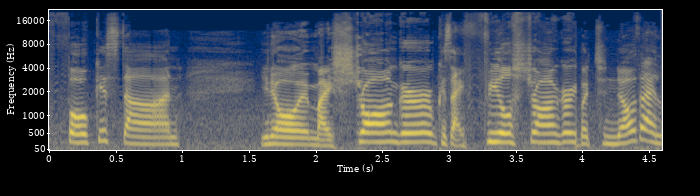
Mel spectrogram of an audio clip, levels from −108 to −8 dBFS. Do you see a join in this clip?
no; 0 cuts

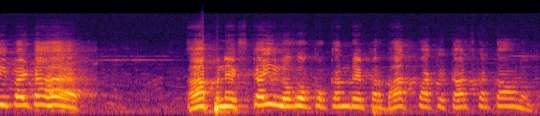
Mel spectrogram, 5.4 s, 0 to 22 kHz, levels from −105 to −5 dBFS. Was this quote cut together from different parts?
yes; 1 cut; at 0.9 s

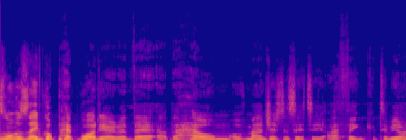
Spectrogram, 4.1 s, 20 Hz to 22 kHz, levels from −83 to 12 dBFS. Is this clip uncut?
yes; 0 cuts

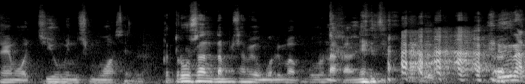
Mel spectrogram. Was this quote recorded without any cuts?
no; 1 cut; at 1.4 s

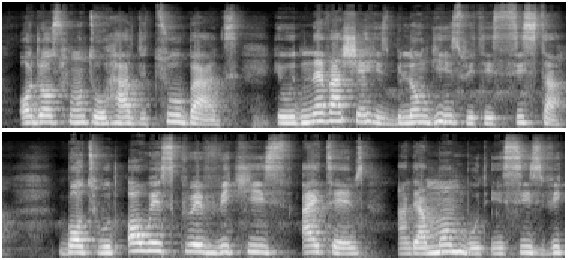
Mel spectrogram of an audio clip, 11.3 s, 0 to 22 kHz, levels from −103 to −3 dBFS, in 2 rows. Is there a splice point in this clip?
no; 0 cuts

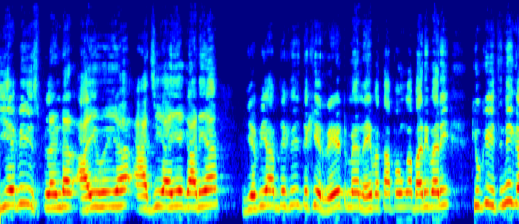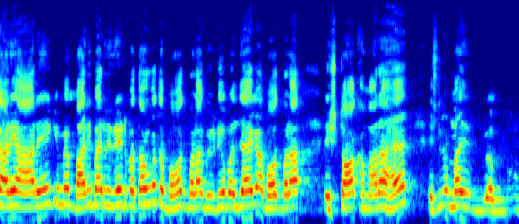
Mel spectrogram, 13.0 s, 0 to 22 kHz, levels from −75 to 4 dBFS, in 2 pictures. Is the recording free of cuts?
yes; 0 cuts

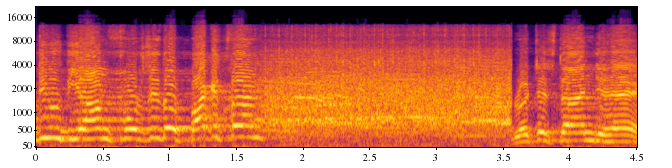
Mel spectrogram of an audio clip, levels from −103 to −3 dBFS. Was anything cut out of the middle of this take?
yes; 1 cut; at 3.6 s

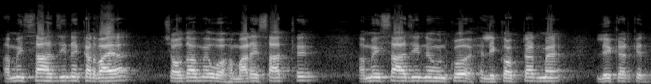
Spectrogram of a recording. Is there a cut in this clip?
no; 0 cuts

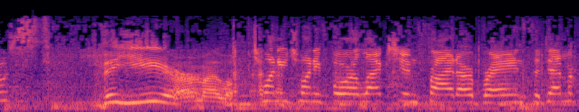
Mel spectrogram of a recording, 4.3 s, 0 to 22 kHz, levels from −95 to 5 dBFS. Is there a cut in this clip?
yes; 1 cut; at 1.7 s

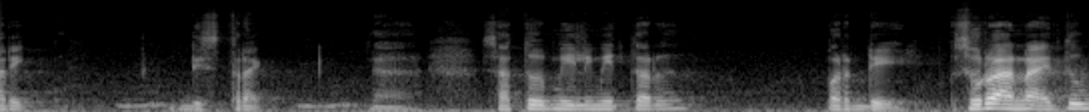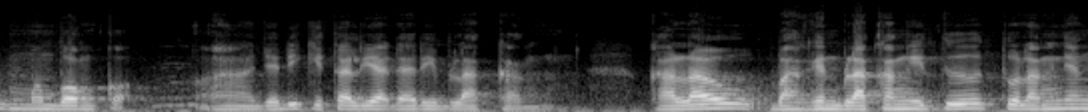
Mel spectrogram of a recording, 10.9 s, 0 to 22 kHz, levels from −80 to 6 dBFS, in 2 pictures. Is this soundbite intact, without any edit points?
no; 3 cuts; at 4.6 s, 5.5 s, 9.3 s

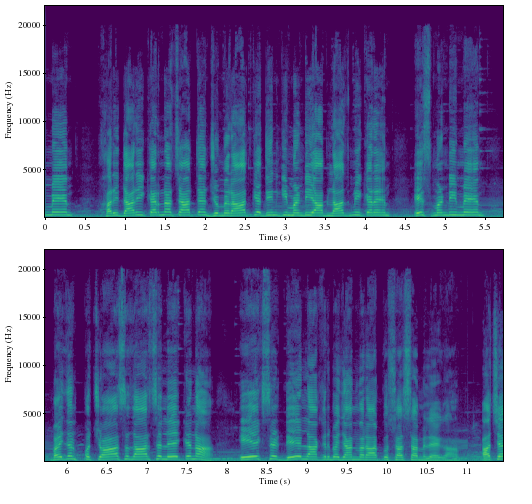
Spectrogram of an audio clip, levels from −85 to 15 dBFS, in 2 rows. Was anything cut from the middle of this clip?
no; 0 cuts

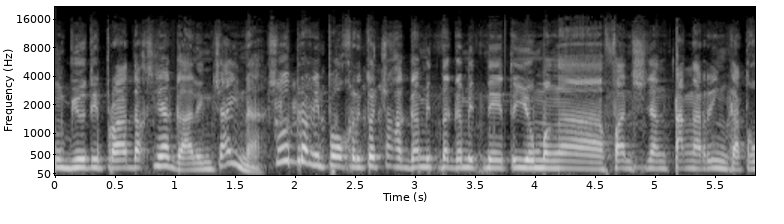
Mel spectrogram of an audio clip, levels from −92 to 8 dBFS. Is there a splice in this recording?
yes; 1 cut; at 1.7 s

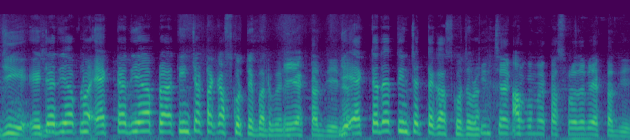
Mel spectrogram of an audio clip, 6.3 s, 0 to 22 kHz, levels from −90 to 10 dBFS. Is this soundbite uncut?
yes; 0 cuts

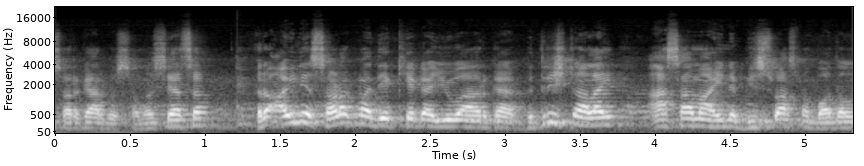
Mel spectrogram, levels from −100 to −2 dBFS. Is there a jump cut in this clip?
yes; 1 cut; at 1.1 s

